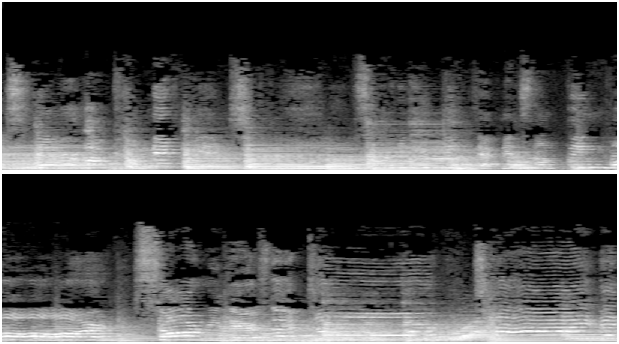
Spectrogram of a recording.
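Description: A woman singing a musical-theatre song with piano accompaniment, her held notes wavering with vibrato.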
